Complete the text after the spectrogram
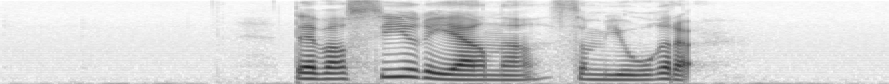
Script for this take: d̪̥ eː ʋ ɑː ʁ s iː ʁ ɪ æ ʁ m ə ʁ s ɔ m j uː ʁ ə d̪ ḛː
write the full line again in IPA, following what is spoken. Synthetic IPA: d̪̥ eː ʋ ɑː ʁ s yː ʁ ɪ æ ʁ n ə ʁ s ɔ m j uː ʁ ə d̪ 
